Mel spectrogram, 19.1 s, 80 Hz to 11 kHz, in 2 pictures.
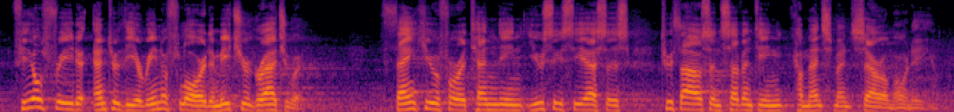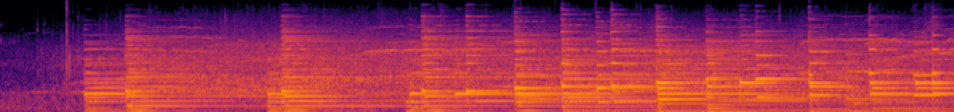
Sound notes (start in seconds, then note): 9.8 audience applauding; 10.4 enchanting piano music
